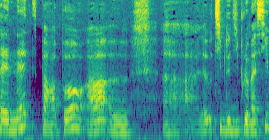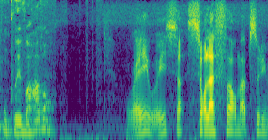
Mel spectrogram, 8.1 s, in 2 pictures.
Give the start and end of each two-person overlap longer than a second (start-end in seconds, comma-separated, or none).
none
